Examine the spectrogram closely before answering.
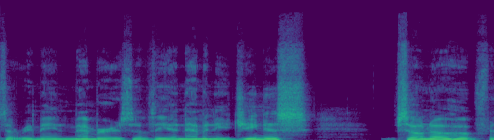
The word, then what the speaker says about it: anemone: how to say anemon think of it as any money but with the accent on the second syllable and you'll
